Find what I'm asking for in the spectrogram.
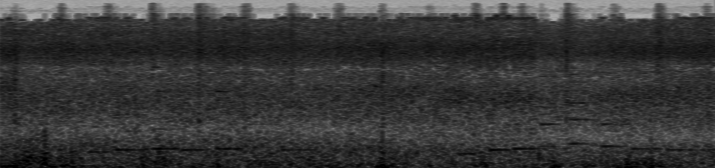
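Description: Steady gusty wind roars over the surf at the shore, with waves washing continuously underneath, no voices.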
